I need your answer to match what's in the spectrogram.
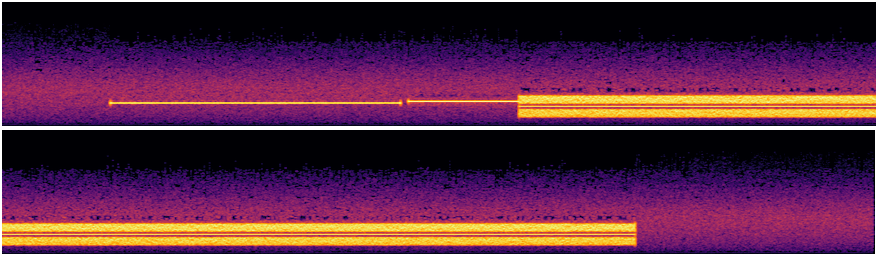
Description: Dial-up modem handshake (low-speed, two carriers), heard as two whistles, then hiss.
